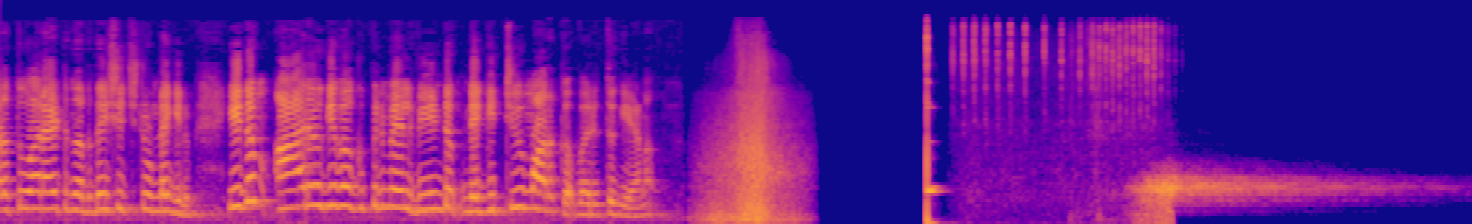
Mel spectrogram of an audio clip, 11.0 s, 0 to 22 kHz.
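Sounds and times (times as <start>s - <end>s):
fast ticks: 7.0s - 8.8s.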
